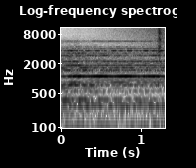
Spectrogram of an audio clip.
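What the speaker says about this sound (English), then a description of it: "line 6 Verbzilla on in this setting called Octo, which kind of does a string sound like this." An electric guitar runs through a Line 6 Verbzilla set to the Octo octave effect, giving a sustained, shimmering string-like pad with a high octave layered on top, steady and alone.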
